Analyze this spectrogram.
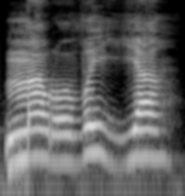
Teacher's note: یہاں پر واد کو موٹا یعنی پر پڑھیں گے. آیت کرنے کی صورت میں تا کو ہا ساکن بنائیں گے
